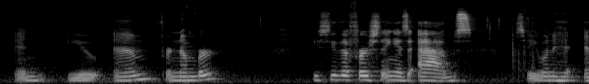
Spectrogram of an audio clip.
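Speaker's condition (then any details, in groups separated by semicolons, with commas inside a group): No condition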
